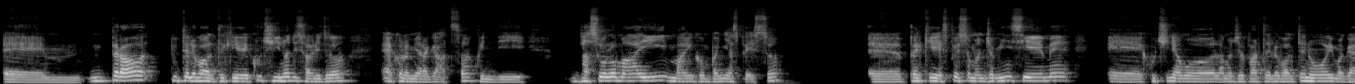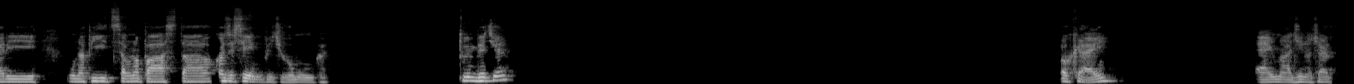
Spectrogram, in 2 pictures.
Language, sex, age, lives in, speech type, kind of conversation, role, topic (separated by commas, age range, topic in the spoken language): Italian, male, 18-19, Italy, conversation, unstructured, none, Ti piace cucinare insieme a qualcuno e com’è di solito l’esperienza?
